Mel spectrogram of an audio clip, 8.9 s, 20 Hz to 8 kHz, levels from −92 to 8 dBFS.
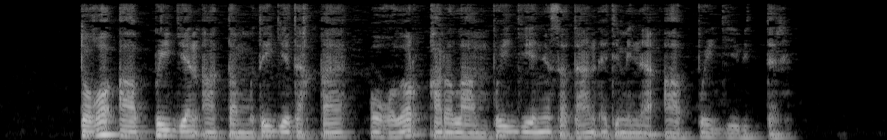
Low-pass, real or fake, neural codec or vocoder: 7.2 kHz; real; none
